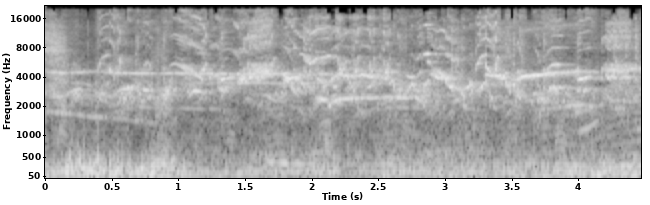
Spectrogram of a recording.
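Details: An oriental magpie-robin owned as a pet sings despite strong wind: sustained high whistles with looping, wavering phrases and short chips, layered over heavy wind noise.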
